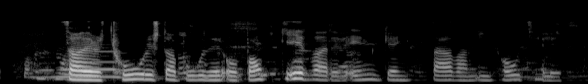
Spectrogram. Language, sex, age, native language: Icelandic, male, 18-19, Icelandic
